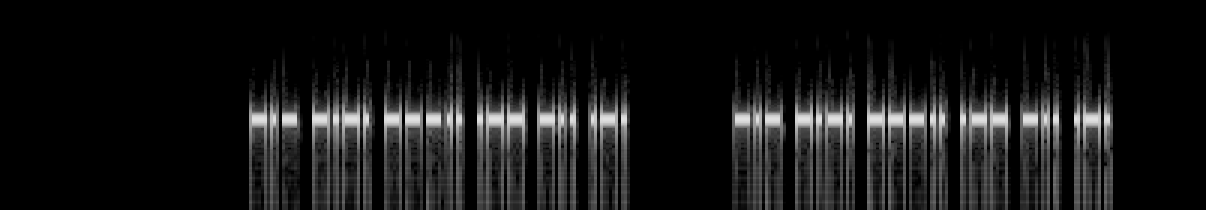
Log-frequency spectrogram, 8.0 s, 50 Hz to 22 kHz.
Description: Morse code, heard as a keyed tone, about 36 wpm, 700 Hz. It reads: KC8WDR KC8WDR
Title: USA Call Signs - 6 Characters - Repeated 2x - 35wpm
